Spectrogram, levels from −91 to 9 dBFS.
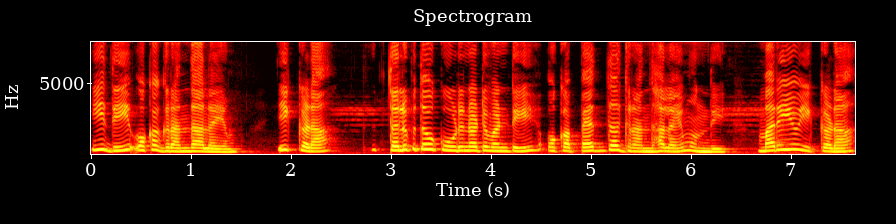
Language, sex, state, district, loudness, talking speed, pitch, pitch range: Telugu, female, Andhra Pradesh, Guntur, -16 LUFS, 110 wpm, 260 Hz, 230-310 Hz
